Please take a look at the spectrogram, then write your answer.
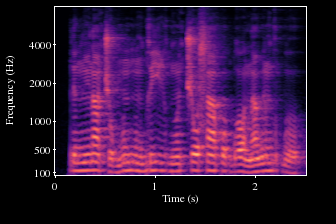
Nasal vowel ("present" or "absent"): present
